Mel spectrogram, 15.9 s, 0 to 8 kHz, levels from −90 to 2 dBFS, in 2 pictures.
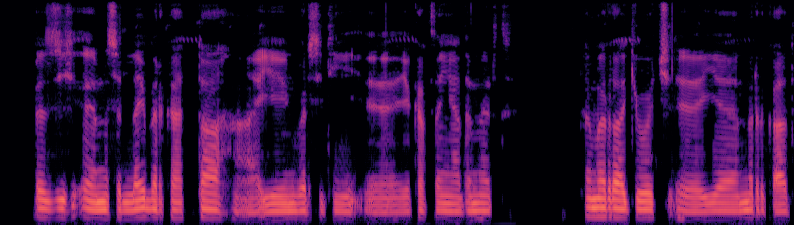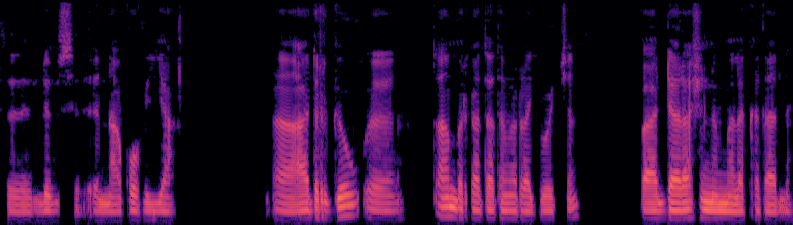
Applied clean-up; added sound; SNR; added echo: neural mask model Resemble Enhance denoiser.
